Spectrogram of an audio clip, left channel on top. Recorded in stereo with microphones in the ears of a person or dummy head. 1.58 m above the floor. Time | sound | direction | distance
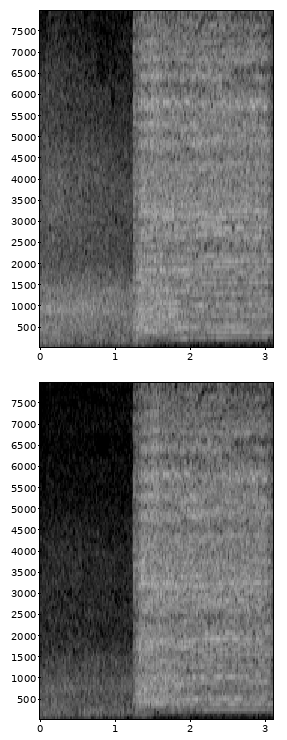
1.2 | a blender | 20° left (ahead or behind) | 2.0 m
